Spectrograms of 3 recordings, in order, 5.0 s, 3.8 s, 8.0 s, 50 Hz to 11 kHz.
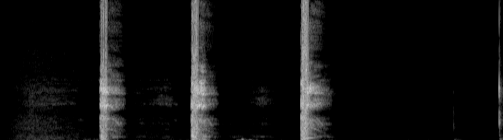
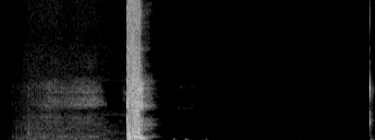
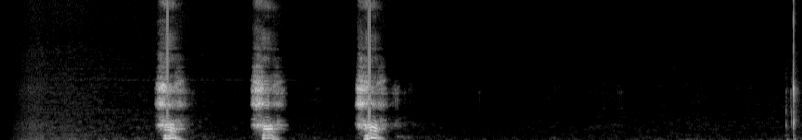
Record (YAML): three_cough_length: 5.0 s
three_cough_amplitude: 32768
three_cough_signal_mean_std_ratio: 0.24
cough_length: 3.8 s
cough_amplitude: 32768
cough_signal_mean_std_ratio: 0.21
exhalation_length: 8.0 s
exhalation_amplitude: 32768
exhalation_signal_mean_std_ratio: 0.26
survey_phase: alpha (2021-03-01 to 2021-08-12)
age: 45-64
gender: Female
wearing_mask: 'No'
symptom_none: true
smoker_status: Never smoked
respiratory_condition_asthma: false
respiratory_condition_other: false
recruitment_source: REACT
submission_delay: 1 day
covid_test_result: Negative
covid_test_method: RT-qPCR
